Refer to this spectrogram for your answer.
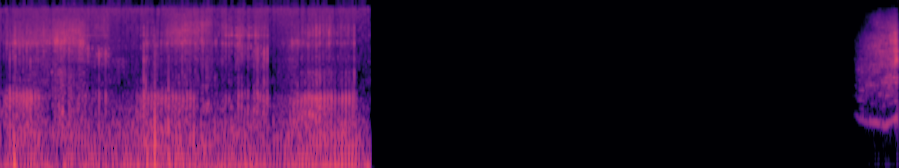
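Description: A dog pants in quick, raspy, low breaths, nearly four a second, for several seconds; then silence, and another sound briefly begins at the end.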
